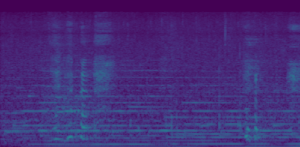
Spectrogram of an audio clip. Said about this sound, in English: Sorry about the rain.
